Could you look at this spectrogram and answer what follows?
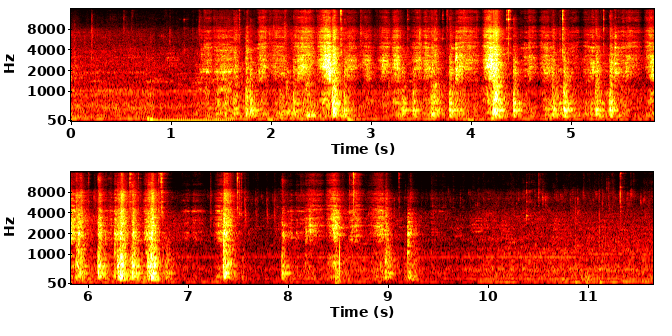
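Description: A metal spatula scrapes and knocks against a kadhai as it prises a cooked rice-batter pitha off the pan. The scrapes start about a second in and come thick and fast for several seconds, then thin out to a few separate clinks and stop near the end.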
